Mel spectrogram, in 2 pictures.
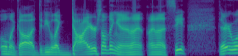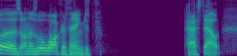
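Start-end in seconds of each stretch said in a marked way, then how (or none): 0.0-1.8 mock panicked speech. Retelling finding a child passed out, imitating own panic. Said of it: "I was still panicking".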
